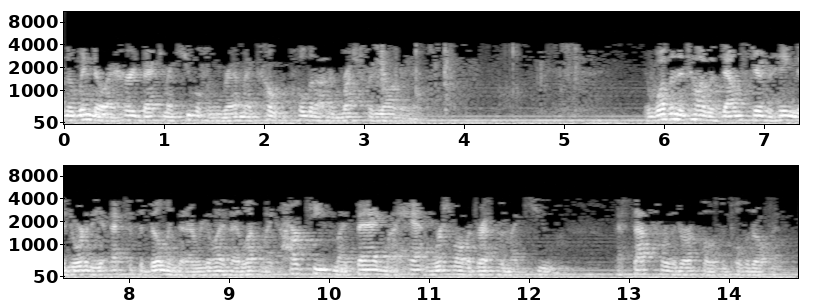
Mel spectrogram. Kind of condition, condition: setting, live audience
